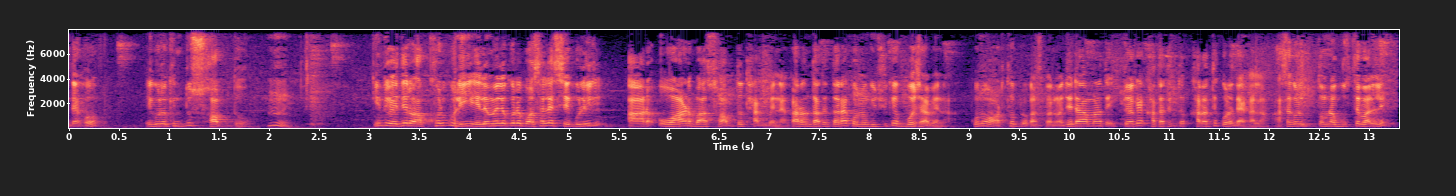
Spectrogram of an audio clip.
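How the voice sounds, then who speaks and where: Man teaching grammar, native Bengali speaker, quick delivery, fairly high voice, step-by-step explanations. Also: lively intonation. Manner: explains step by step, often checks "all right?". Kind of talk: classroom grammar lesson.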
